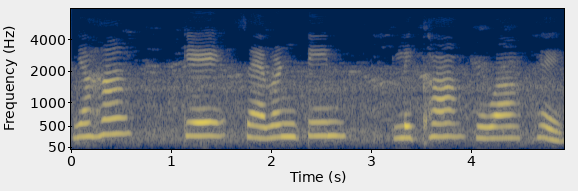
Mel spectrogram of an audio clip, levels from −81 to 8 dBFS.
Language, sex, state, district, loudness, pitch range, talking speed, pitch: Hindi, female, Madhya Pradesh, Dhar, -14 LUFS, 250-290 Hz, 75 wpm, 275 Hz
